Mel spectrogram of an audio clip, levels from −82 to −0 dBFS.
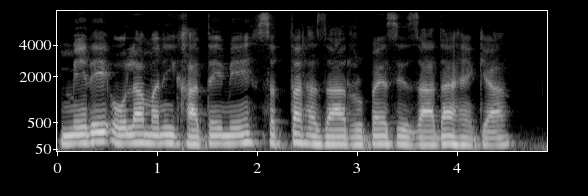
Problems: none marked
